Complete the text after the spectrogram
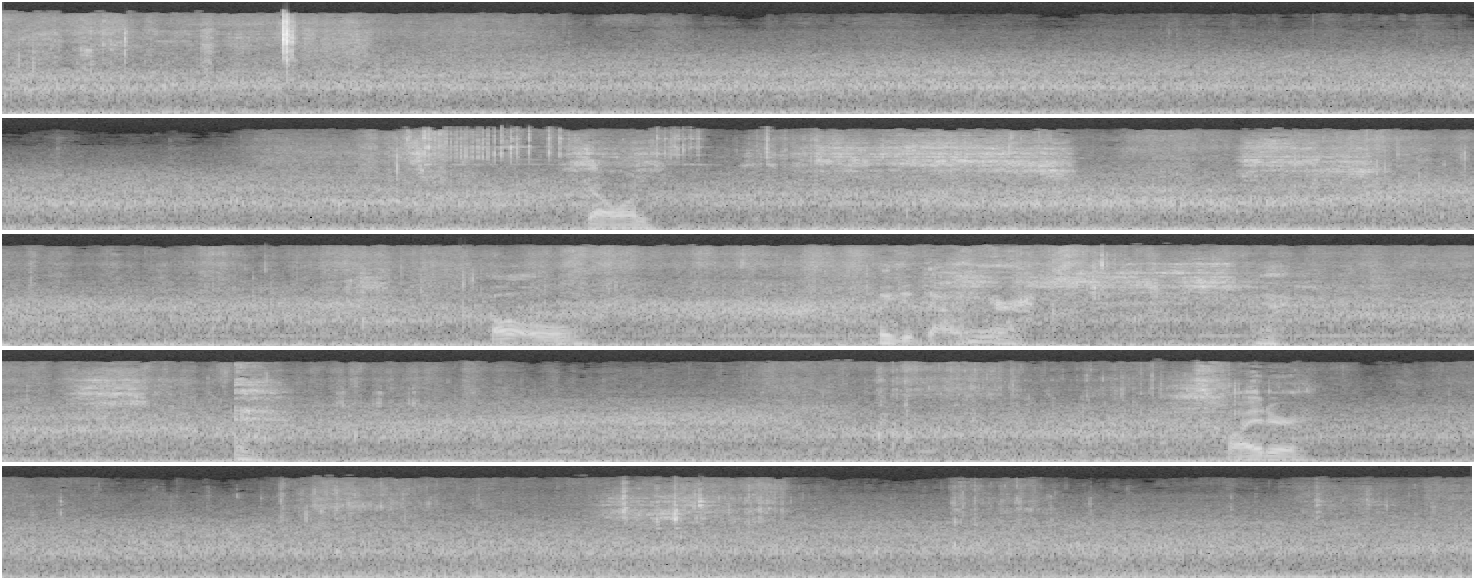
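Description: A fishing reel whirs and clicks as its handle is cranked.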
